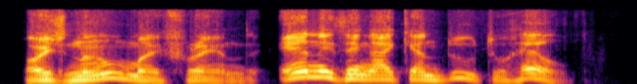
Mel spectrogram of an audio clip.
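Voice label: Portuguese male, voice; Pirates Of The Caribbean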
